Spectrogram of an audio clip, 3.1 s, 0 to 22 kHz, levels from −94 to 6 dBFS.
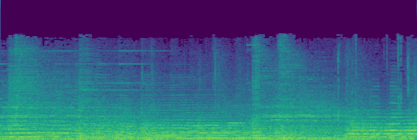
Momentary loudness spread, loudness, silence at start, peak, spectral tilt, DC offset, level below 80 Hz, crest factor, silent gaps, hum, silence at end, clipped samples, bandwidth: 2 LU; -16 LUFS; 0 s; -2 dBFS; -5 dB/octave; under 0.1%; -44 dBFS; 14 dB; none; none; 0 s; under 0.1%; 17 kHz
